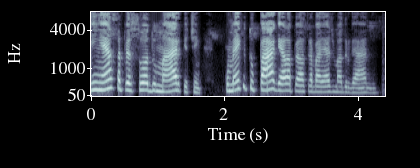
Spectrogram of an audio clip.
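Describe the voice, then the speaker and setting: A woman with a plain, everyday voice speaks at a fairly high pitch with lively intonation. The sound is dry and close with no echo, over a quiet background. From Rio Grande do Sul, Brazil (Campo Bom). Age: 60s. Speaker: retired shoe store owner. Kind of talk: life-story interview.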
